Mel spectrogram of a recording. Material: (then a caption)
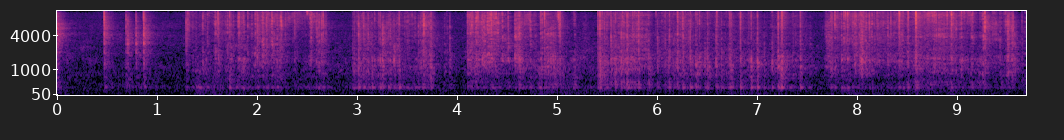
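Glass. Fingernails tap and scratch across the colored diamond-shaped glass panes and lead strips of a leaded stained glass window. The sound is a quiet stream of crisp, bright clicks and scratchy rustling with a faint steady tone near 300 Hz. It comes in short bursts separated by brief pauses.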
